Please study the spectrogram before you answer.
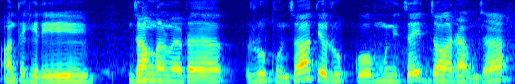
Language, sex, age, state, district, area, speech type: Nepali, female, 45-60, West Bengal, Kalimpong, rural, spontaneous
